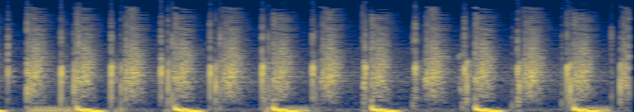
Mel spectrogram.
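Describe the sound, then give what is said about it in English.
A crowd claps in a steady, driving rhythm, loud, with deep thumping beats falling between the sharp hand claps. No one talks over it. “Everybody clap”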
